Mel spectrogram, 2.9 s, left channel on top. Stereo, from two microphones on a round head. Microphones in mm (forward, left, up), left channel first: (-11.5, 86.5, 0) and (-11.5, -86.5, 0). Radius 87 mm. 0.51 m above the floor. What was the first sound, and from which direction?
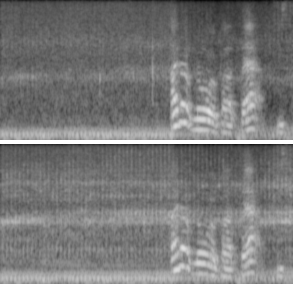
A woman speaking, 20° left (ahead or behind).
